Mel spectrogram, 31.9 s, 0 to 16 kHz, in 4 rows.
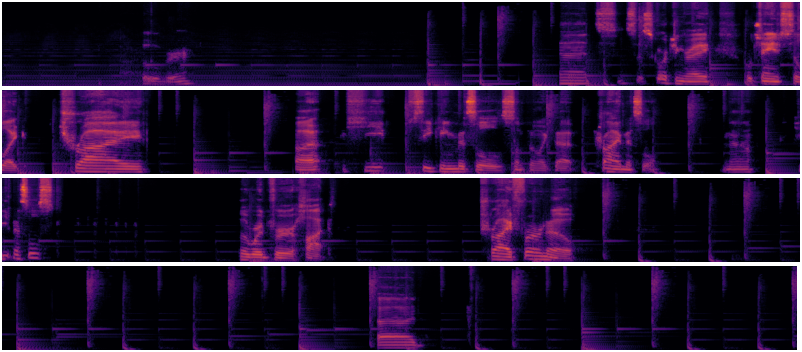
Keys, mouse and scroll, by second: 0.0 alt+click, 0.4 d, 0.7 w, 2.0 shift+click, 2.8 click, 4.3 click, 4.6 a, 5.3 click, 6.1 click, 7.0 middle click, 8.2 click, 20.8-23.4 typing, 24.8 i, 25.9-27.3 typing, 30.8 r, 31.6 space.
